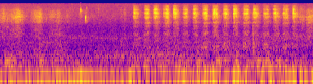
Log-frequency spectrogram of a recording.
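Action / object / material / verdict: scrape / wooden colored pencil on a paper coloring-book page / paper / none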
